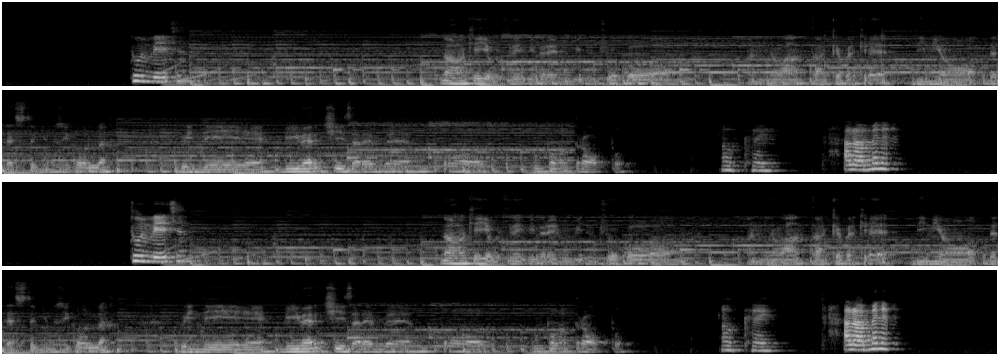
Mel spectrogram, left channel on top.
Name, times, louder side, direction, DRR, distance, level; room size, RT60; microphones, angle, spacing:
voice 1, 1.3-1.9 17.1-17.7 18.2-18.8, right 3 dB, 60° right, 1.4 m, -22 dB
sound 1, 1.6-15.7, left 2 dB, 70° left, 1.4 m, -34 dB
voice 2, 4.4-6.9 7.4-11.1 11.4-14.9 15.2-16.2, equal, ahead, 1.0 m, -29 dB
18.5 x 8.5 x 3.6 m
head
